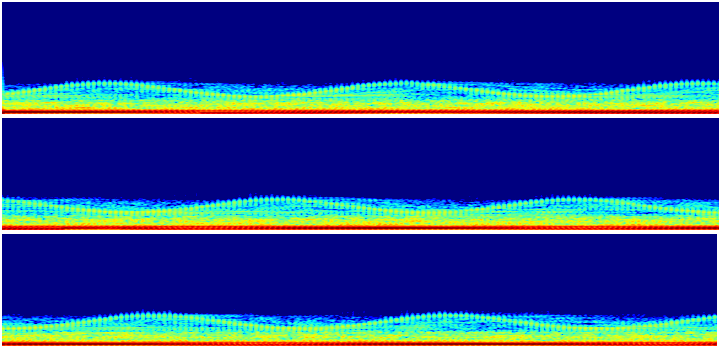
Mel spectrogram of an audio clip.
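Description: Synthesized ambient drone: a deep steady hum under a wailing tone that slowly rises and falls, one sweep about every three seconds.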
